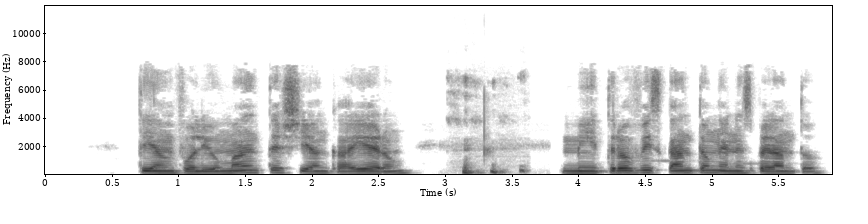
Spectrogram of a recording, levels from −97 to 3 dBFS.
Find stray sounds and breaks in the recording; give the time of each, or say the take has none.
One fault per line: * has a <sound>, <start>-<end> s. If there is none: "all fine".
* has a laugh, 3.0-3.6 s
